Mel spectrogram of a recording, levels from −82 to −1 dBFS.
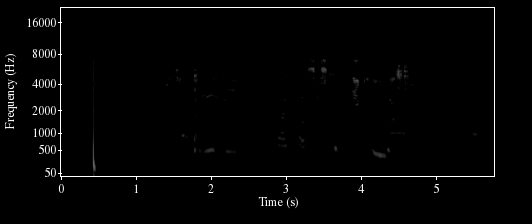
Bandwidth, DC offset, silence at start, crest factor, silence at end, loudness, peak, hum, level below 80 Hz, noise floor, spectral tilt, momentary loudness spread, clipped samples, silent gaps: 9 kHz; under 0.1%; 0.15 s; 28 dB; 0.1 s; -62 LUFS; -40 dBFS; none; under -90 dBFS; under -90 dBFS; -1.5 dB/octave; 9 LU; under 0.1%; 0.48-0.70 s, 0.84-1.04 s, 1.20-1.34 s, 2.65-2.88 s, 3.04-3.12 s, 4.99-5.03 s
